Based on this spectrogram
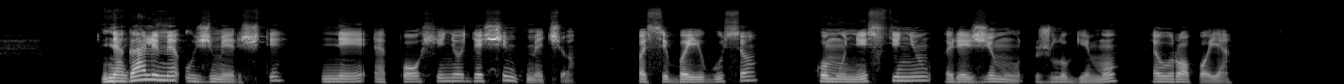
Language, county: Lithuanian, Klaipėda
